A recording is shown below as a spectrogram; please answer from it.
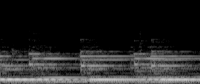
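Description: Percussion ensemble of mallet instruments, marimbas and vibraphone, playing ringing chords struck afresh about every half second over a held low note. The piece draws on Balinese gamelan techniques.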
